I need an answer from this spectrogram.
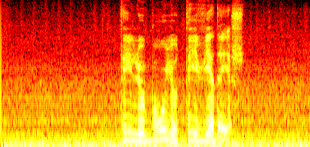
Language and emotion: Russian, neutral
